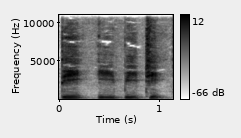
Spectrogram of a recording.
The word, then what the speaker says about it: debt: d e b t 字母 b 呢是不发音的，不是 debt，而是 debt，debt 非常好，这是第一件事儿啊，削减高额债务，cutting high debt。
